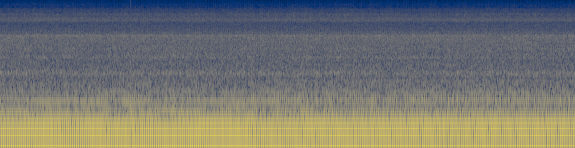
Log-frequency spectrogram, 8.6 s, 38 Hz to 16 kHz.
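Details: 1972 Opel GT, last registered 1979, revived after decades sitting in a junkyard, running after new brakes and carburetor adjustment at roughly 1100 rpm; deep, even engine drone holding a steady idle with no stumbles, misses or hunting. Smooth idle.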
